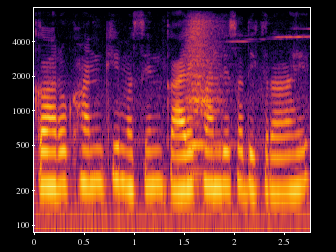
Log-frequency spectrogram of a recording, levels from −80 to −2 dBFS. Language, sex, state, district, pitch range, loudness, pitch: Hindi, female, Madhya Pradesh, Dhar, 210-225 Hz, -17 LUFS, 220 Hz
